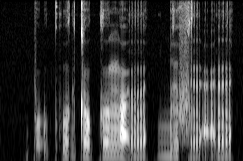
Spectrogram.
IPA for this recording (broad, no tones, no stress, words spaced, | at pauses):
po̰ kʷʼʌɡto kʊŋʌr | ɡ͡bɨfræ̰r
